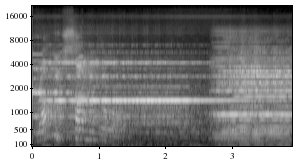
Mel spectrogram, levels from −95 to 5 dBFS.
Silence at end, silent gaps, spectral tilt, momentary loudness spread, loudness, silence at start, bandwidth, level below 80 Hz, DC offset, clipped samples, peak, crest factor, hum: 0 s; none; 2.5 dB/octave; 7 LU; -15 LUFS; 0 s; 17 kHz; -66 dBFS; under 0.1%; under 0.1%; -4 dBFS; 12 dB; none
